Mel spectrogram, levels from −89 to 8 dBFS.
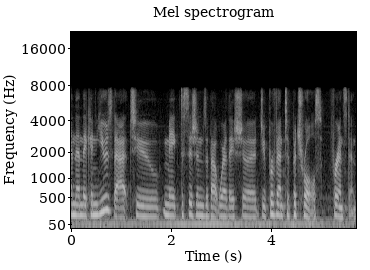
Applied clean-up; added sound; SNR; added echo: none; none; none; none.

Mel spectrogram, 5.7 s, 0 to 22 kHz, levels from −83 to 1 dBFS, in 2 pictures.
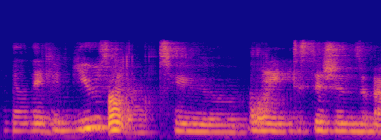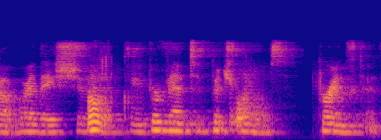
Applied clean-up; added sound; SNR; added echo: neural mask model DeepFilterNet 3.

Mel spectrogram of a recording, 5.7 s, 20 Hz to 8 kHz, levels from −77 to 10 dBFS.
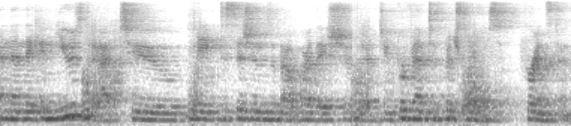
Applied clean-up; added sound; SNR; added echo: neural separator model SepFormer DNS4.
